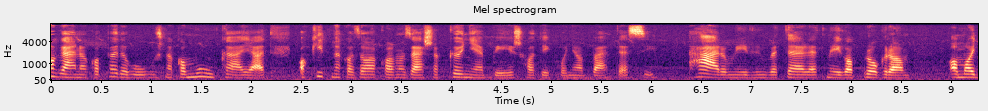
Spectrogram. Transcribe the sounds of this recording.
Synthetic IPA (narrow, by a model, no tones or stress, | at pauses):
ɡaːnɒkɒpɛd̪ɒɡoːɡuʃnɒkɒmuŋkaːjaːt̪ | ɒkipnɛkɒzɒlkɒlmɒzaːʃɒkø̞ɲːɛbːeːeːʃhɒt̪eːko̞ɲɒbːaːt̪ɛsi | ɦaːɾo̞meːvyŋkbɛt̪ɛlːɛt̪meːɡɒpro̞ɡrɒm | ɒmɒ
